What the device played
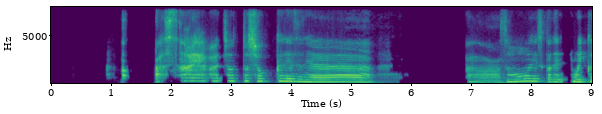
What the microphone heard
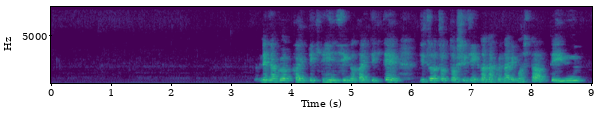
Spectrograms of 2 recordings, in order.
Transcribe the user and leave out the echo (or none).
連絡が返ってきて返信が返ってきて「実はちょっと主人が亡くなりました」っていう。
